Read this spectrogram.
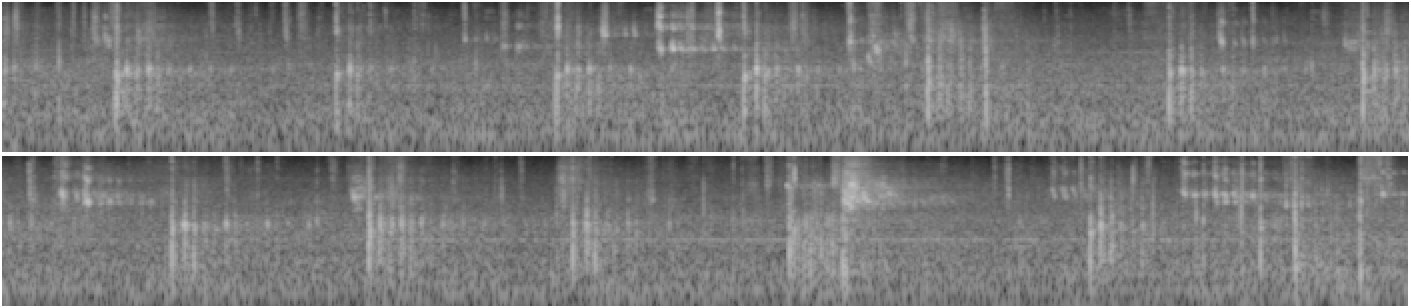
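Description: Tennis balls are struck hard with rackets in a long rally.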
